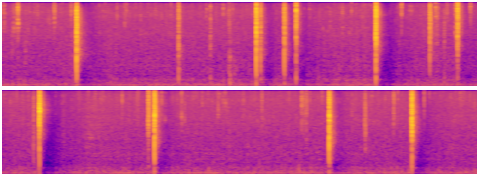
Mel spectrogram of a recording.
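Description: Log fire in a fireplace crackling, with about ten sharp pops at irregular intervals over the steady low rush of the flames.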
